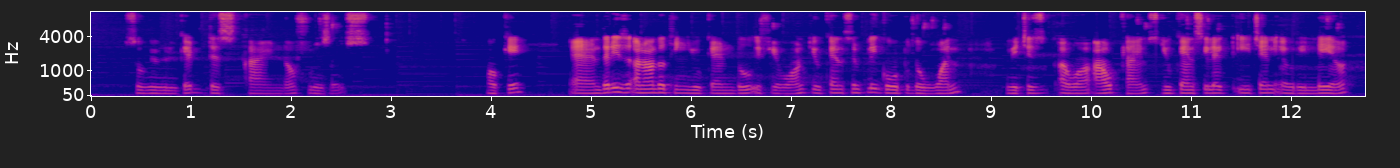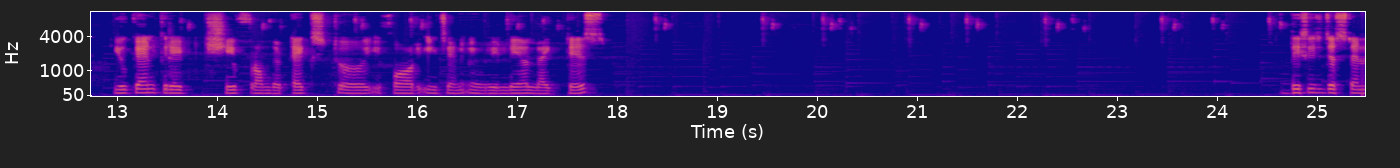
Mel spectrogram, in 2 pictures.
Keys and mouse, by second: 2.3 click, 2.4 space, 6.7 click, 11.2 right click, 12.3 click, 14.5 right click, 15.4 click, 17.2 right click, 18.4 click, 20.2 right click, 20.9 click, 22.5 right click, 23.4 click.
